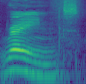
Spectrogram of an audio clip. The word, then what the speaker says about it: rained: It's the soft D sound. Rained.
